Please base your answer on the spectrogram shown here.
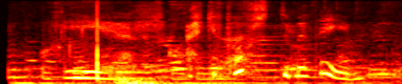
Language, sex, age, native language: Icelandic, female, 13, Icelandic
